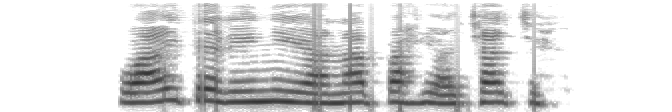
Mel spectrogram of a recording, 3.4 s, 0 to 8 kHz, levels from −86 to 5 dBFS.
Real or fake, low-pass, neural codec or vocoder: real; 7.2 kHz; none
